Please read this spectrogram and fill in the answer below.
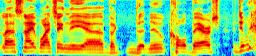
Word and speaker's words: Colbert: Colbert. It's funny, when he went to Northwestern many years ago, it was Colbert, but then somewhere along the line he changed it to Colbert, so he's sticking with that pronunciation.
